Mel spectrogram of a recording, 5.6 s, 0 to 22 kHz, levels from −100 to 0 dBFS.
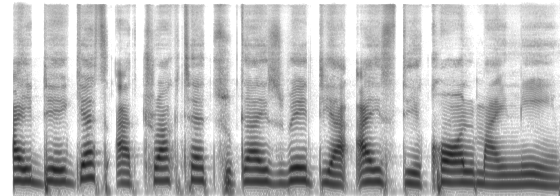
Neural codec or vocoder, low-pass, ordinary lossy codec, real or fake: autoencoder, 48 kHz, 128 numbers a frame, DAC-VAE, trained on Japanese speech; none; none; fake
